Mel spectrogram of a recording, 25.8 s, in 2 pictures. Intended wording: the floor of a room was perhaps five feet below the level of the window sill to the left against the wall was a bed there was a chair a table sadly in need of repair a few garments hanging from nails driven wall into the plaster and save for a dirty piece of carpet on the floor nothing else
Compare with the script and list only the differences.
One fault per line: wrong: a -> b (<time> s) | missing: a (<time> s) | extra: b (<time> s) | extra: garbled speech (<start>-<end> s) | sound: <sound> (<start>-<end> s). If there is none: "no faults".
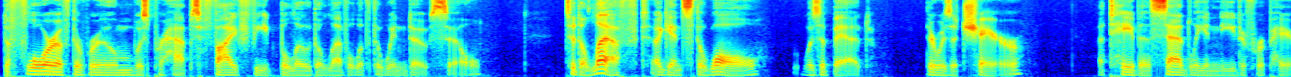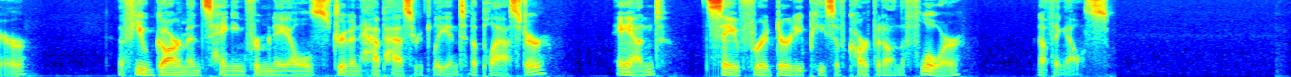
wrong: a -> the (0.7 s)
wrong: wall -> haphazardly (16.5 s)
